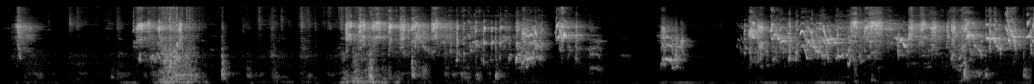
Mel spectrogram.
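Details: Budgerigars in an aviary give bursts of high, scratchy chatter and squawks, separated by short pauses, with a faint low rustle.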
